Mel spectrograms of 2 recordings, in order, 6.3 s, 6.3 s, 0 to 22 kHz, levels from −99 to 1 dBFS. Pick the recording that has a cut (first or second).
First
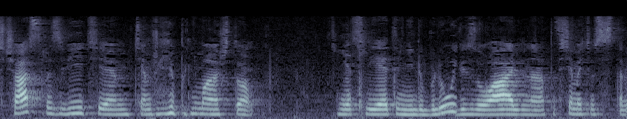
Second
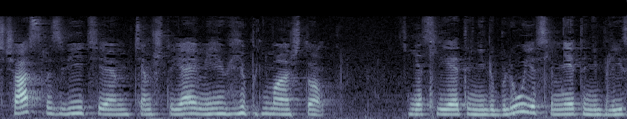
first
